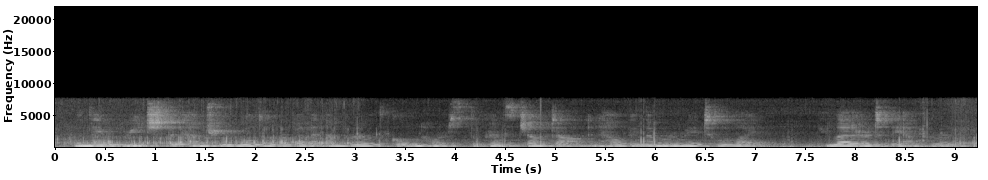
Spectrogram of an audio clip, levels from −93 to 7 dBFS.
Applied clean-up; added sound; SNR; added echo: none; Boiling; 10 dB; reverberation time 0.8 s.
